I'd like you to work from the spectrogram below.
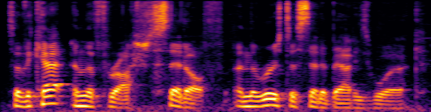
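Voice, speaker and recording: A man reading a children's storybook aloud in a measured, expressive way. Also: lowish voice, a little hiss or hum. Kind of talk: scripted storybook narration. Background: guitar music.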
